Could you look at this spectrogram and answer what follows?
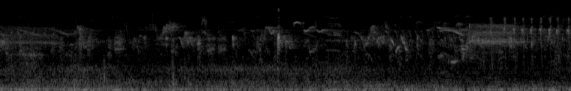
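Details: Red-winged blackbirds heard from a valley on an Appalachian Trail thru-hike chatter together in a dense chorus of chirps and buzzy trills, over a steady low rumble of wind and footsteps.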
